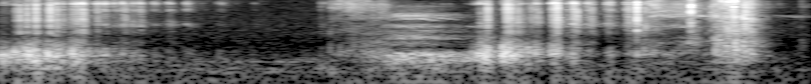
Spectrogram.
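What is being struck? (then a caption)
Pencil lead on paper drawing sheet. A pink mechanical pencil scratches long lines across a sheet of white drawing paper resting on a flat surface. Quiet, dry, bright scratchy strokes come in bursts, with a softer stretch of drawing in the middle before a busier run of quick, sharp strokes and small ticks.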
